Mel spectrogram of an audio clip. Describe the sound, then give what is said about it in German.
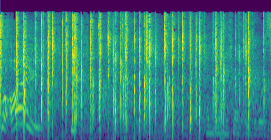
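A crowd applauds with dense, irregular claps filling the whole stretch, loud and steady, with some cheering voices mixed underneath. “Ein Applaus”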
